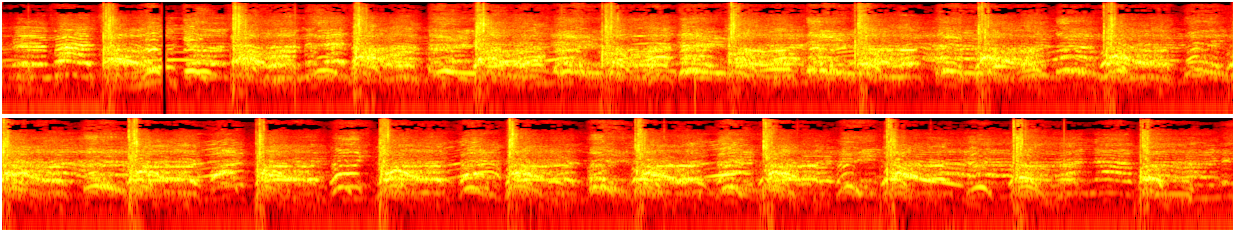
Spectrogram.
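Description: Crowd of men chanting in mourning while beating their chests in matam, the open-hand slaps on bare chests landing in a steady rhythm about twice a second.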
